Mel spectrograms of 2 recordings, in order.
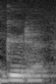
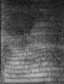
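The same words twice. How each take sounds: First: The word is given its American pronunciation. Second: The word is given its German pronunciation. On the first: This is how it is said in the States. The speaker calls it wrong. "in the States we would always say Gouda" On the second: This is how it is said in Germany. The speaker calls it right. "in German it's pronounced Gouda"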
